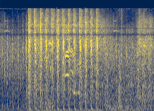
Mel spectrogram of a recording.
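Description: Light machine gun firing a long, rapid burst of automatic fire, picking up about half a second in after a brief lull.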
